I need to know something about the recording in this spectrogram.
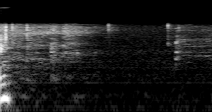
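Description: Quiet room tone with a few faint, short clicks, one about a second in and a couple more near the end.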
